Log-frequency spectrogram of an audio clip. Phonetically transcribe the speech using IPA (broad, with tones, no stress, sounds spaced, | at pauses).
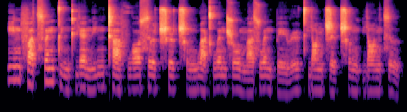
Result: i˥ n f ä˧˥ t͡sʰ ə˥ n t̪ i˨˩ ŋ pʰ j ɛ˥˩ n̪ i˥ ŋ kʰ ä˥˩ f w ɔ˥ s ɹ̩˥˧ ʈ͡ʂʰ ɻ̩˥˩ ʈ͡ʂʰ ɤ˧˥ ŋ w ä˨˩ kʰ w ə˥˧ n ʂ o˥˩ ʊ̯ m ä˧˥ s w ə˥˩ n p e˨˩ ɪ̯ ɻ ɻ̩˥ t̪ʰ j ɑ˥ ŋ ʈ͡ʂ e˨ ɪ̯ ʈ͡ʂʰ ɤ˥˩ ŋ p j ɑ˥ ŋ t͡s ɹ̩˥˩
